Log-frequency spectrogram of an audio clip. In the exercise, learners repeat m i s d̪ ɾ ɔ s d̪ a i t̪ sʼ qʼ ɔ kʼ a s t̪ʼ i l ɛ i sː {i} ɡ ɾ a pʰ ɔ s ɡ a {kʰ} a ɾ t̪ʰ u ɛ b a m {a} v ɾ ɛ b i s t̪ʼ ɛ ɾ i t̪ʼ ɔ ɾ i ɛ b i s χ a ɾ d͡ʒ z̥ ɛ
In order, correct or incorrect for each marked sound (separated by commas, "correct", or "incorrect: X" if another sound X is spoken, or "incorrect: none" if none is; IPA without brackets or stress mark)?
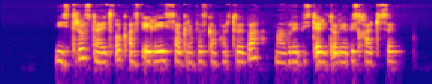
incorrect: a, incorrect: pʰ, correct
